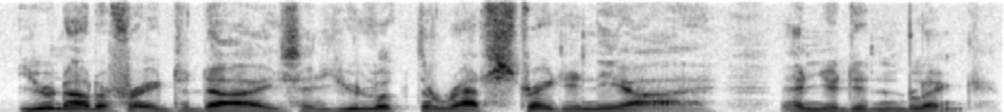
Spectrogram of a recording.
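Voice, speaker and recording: The tone is dark and mellow, with a somewhat breathy quality. Pitch moves in an ordinary way. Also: man. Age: 90s. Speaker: retired craftsman preparing own funeral. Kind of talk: documentary interview. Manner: halting.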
